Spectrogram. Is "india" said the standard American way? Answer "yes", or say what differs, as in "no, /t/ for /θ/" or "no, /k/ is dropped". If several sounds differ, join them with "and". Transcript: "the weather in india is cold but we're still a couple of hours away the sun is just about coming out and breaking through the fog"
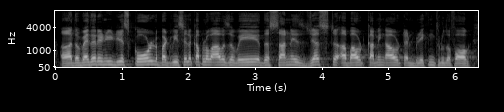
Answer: no, /n/ is dropped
